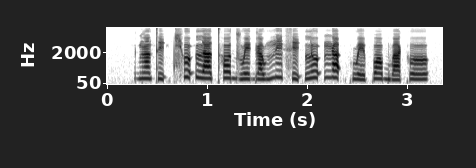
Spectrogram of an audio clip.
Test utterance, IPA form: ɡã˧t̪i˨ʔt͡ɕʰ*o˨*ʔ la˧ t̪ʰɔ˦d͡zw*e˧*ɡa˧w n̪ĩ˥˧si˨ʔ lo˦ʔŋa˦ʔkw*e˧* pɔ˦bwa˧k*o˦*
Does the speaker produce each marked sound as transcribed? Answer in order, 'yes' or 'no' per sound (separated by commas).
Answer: no, yes, no, yes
